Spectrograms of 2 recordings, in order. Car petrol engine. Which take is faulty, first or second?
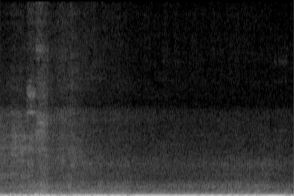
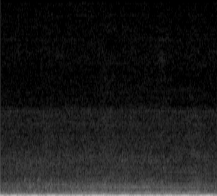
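first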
